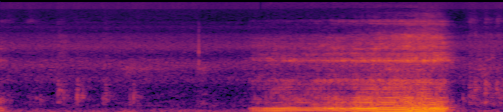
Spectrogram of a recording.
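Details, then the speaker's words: Quiet breathing, then one long, loud, deep rattling snore lasting about two seconds from a sleeper; snoring. "Were you snoring? Were you snoring? Do you need a CPAP? A CPAP? A CPAP machine? Huh? Because you were snoring like a fatty."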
